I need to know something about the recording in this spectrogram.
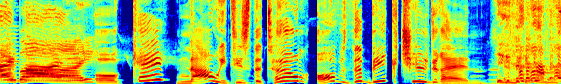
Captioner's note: laughter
